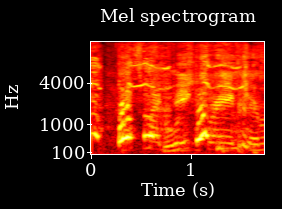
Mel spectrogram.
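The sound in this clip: A frightened dog whimpers at the vet, letting out several short, high, whining whimpers and yips in a broken rhythm, some rising briefly in pitch.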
